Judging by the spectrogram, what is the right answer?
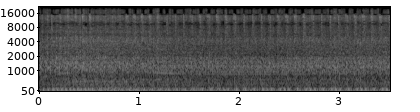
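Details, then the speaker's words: Massey Ferguson 205-4 tractor, about 3 hours runtime, unused about 2 years: small twin idles low, loping and uneven just above stalling; idle needs raising, owner suspects a possibly fouled plug. "man I love this thing idle's a little bit"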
